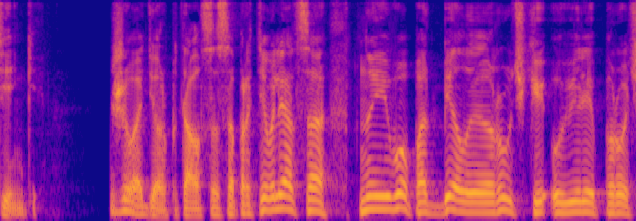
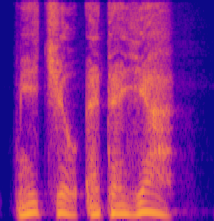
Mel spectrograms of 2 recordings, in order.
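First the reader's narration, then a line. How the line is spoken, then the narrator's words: Distant whisper. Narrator (Russian): донесся шепот Гоши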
